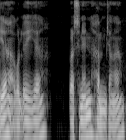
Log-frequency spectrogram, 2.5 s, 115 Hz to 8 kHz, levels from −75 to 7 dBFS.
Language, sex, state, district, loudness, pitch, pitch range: Wancho, male, Arunachal Pradesh, Longding, -18 LUFS, 105 Hz, 95-125 Hz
